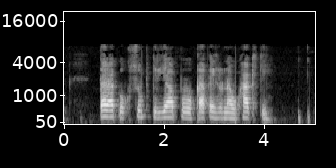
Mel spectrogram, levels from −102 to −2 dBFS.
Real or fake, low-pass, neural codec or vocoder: real; 7.2 kHz; none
